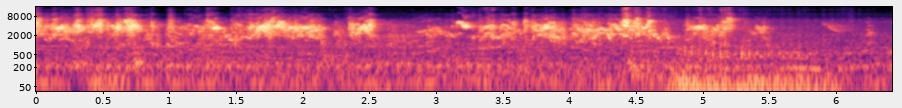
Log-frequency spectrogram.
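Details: Budgerigars in an aviary colony: dense, overlapping warbles, chirps and squawks from many birds, with a low rumble underneath.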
